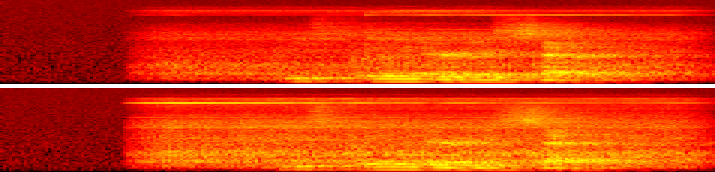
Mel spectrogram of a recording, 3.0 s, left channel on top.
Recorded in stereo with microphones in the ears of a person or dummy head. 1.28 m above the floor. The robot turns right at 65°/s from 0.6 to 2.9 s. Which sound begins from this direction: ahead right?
A man speaking, at 1.1 s.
